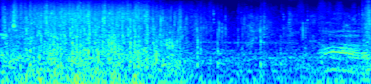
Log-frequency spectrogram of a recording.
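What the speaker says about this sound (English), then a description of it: "I completed it, detonated the explosives." Explosives detonate in the video game Star Wars: The Old Republic with a deep, rumbling boom that rolls out loudly at first and then fades into a quieter tail.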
